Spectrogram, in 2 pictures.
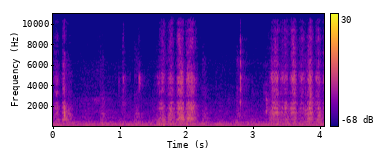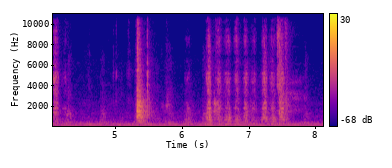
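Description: A metal file rasps across the sharp, protruding fret ends of a Cort Retro 4 jazz-style bass whose fingerboard wood has shrunk, in short repeated scraping strokes that are close and fairly quiet, separated by brief pauses.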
